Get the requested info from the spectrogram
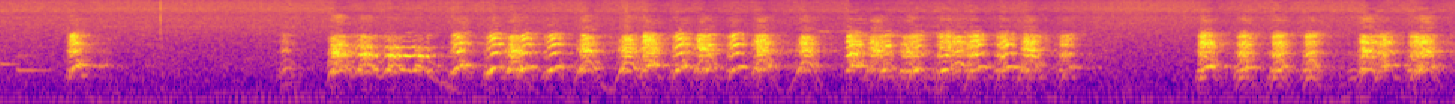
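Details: Dog fight: a lone dog takes on two male dogs. Silence at first, one early bark, then from about two seconds a rapid, harsh volley of barks. A short pause comes near eight seconds before fresh bursts.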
